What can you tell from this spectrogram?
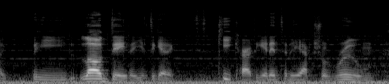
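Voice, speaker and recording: Music plays in the background, and audible room echo can be heard. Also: man. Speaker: video game let's player. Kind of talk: casual gameplay commentary. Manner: casual, with fillers and self-corrections.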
